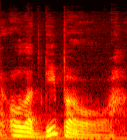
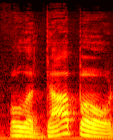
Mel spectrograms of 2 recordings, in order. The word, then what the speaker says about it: Oladapo: Keaton Oladipo. No, Oladapo, not Oladipo. Oladapo. It's spelled differently.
